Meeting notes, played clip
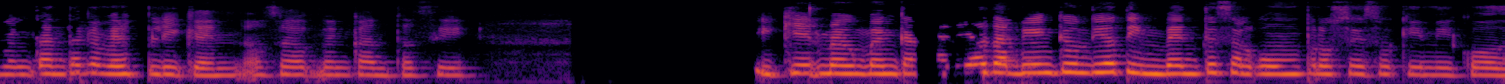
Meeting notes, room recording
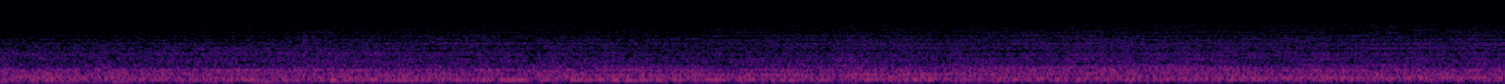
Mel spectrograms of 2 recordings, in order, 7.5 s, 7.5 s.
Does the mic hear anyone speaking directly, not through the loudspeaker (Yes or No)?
No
